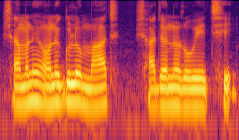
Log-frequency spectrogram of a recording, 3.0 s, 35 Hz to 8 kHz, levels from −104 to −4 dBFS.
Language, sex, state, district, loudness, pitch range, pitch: Bengali, male, West Bengal, Alipurduar, -14 LUFS, 125-150 Hz, 135 Hz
